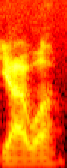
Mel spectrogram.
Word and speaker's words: Yahowah: the W and haa the very verb that yahwah told Moshe served as the B of his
